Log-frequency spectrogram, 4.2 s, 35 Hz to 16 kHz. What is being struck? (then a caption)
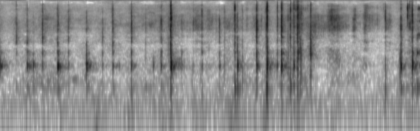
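Small plastic jar with lid. Gloved fingertips in red-and-black sticky gloves tap the lid of a small, round, hollow white plastic jar held in the hand. A quiet, irregular run of sharp, dry clicks and taps follows, each with a hollow knock around 730 Hz and a bright, slightly crinkly top. Every tap stops instantly with no ring.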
